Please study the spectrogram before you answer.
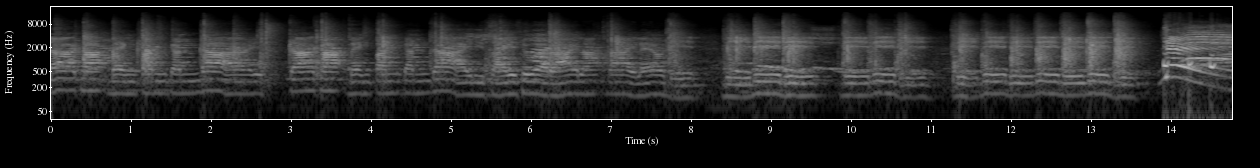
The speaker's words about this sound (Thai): และนี่คือเสียงบรรยากาศในห้องเรียนนะคะคุณผู้ฟัง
